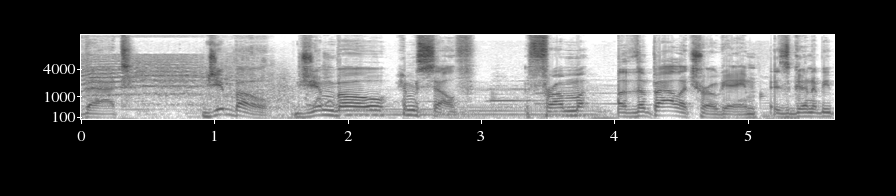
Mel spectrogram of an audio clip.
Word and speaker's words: Balatro: The Joker from Balatro, and I am going to pronounce it Balatro. I know, like, no matter how you say Balatro, at least one person will be like, it's Balatro. Get it right. Balatro. It's a Latin word, it's We're pronounced playing Balatro. Also, Balatro. Local Thunk himself said it doesn't matter how you pronounce it.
